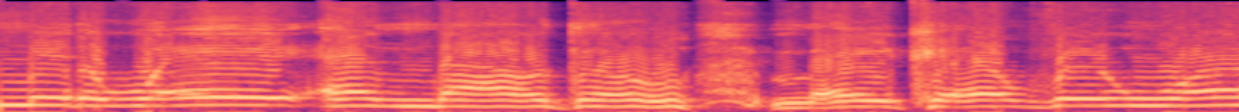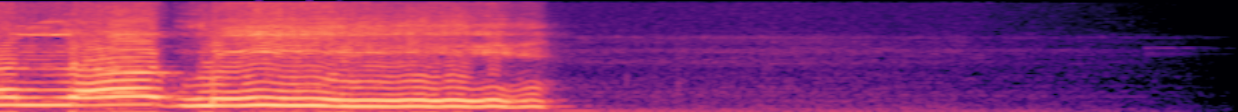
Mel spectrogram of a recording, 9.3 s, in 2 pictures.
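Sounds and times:
person singing: 0.0 - 6.8.

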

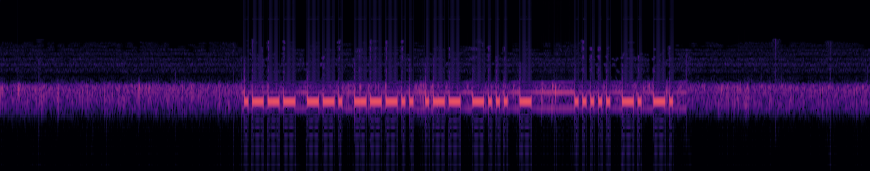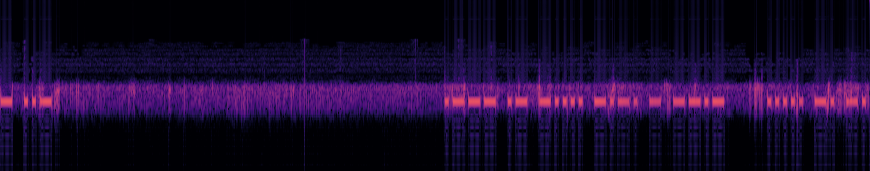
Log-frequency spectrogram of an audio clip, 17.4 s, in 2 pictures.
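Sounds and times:
CW morse code on 28.010 MHz: 2.5 - 6.8, 13.2 - 17.4.

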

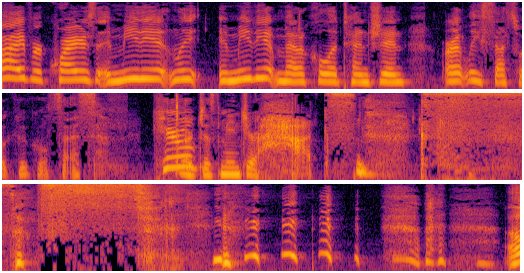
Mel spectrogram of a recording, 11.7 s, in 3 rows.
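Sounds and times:
speech: 0.2 - 7.2, 7.9 - 8.3, 8.9 - 10.1, 10.8 - 11.6
rhythmic voiced sounds rising and falling in pitch: 5.1 - 9.1
sizzling steam-like hiss sound effect: 6.3 - 9.0.

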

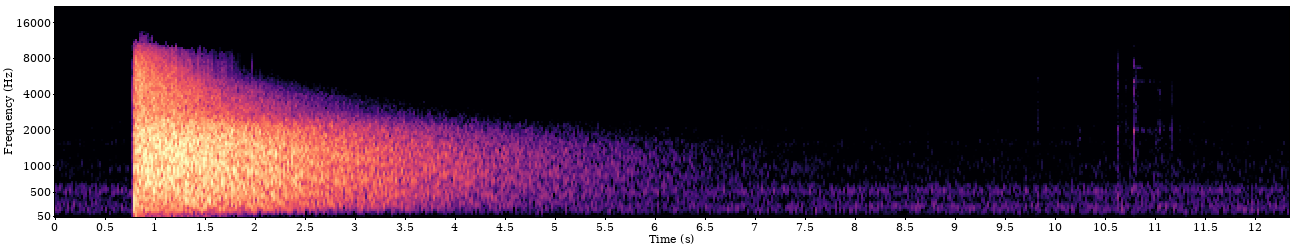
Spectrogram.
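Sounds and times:
boom: 0.8 - 5.9.

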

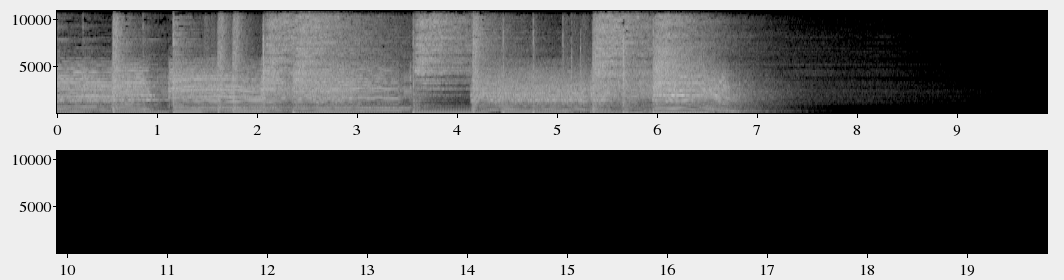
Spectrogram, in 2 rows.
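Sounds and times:
classical boogie backing track: 0.0 - 7.3.

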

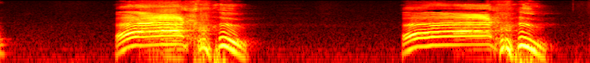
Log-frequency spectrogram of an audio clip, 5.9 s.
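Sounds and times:
person sneezing: 1.2 - 2.6, 4.1 - 5.6.

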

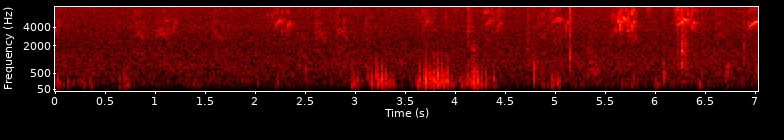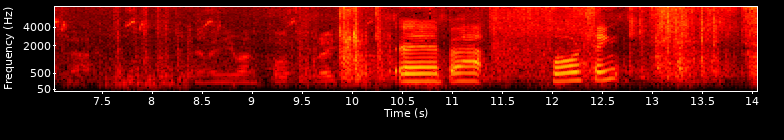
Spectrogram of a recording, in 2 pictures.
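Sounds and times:
bird chicks nesting in gutter eaves: 0.7 - 10.4
speech: 9.5 - 12.8.

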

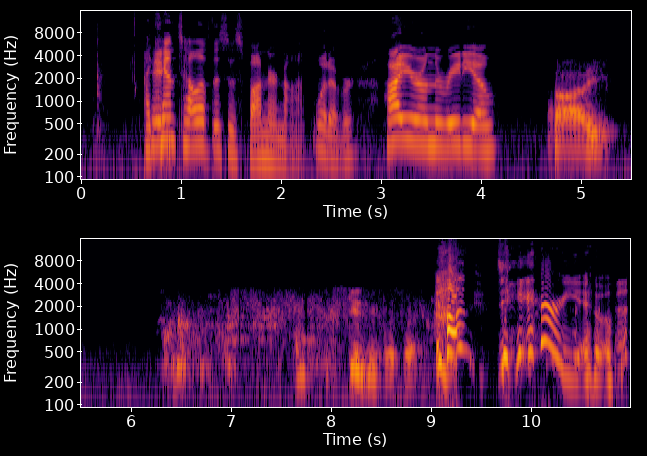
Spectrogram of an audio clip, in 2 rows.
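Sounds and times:
speech: 0.6 - 5.4, 6.3 - 6.8, 7.6 - 10.9
toilet flushing: 6.2 - 9.4.

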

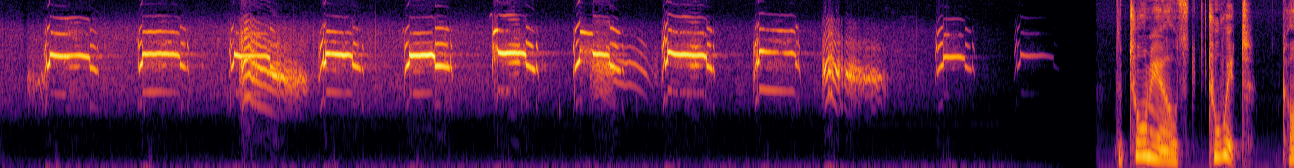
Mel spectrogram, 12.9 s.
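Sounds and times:
buzzard mewing calls: 0.2 - 10.6
speech: 11.2 - 12.9.

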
